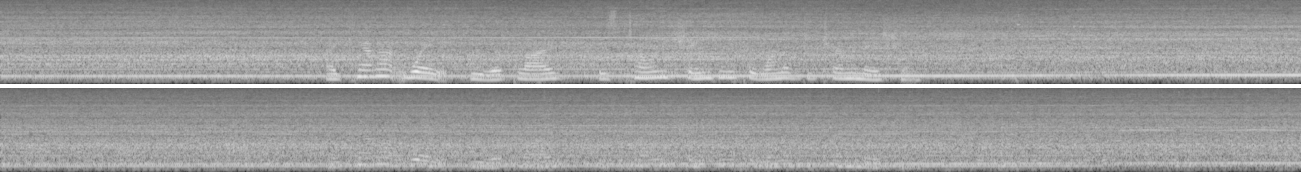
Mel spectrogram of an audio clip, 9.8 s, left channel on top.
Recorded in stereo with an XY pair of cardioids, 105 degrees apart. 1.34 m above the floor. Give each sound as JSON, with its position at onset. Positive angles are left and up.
{"t": 2.4, "sound": "a woman speaking", "azimuth_deg": 65, "distance_m": 0.8}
